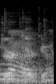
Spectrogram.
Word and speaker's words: Durkin: It rhymes with jerkin.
